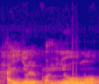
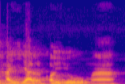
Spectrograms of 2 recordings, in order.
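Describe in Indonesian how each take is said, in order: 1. Akhiran kata memakai vokal 'u'. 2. Akhiran kata memakai vokal 'a'. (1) "bukan hayyul qayyumu" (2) "tapi hayyal qayyuma"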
